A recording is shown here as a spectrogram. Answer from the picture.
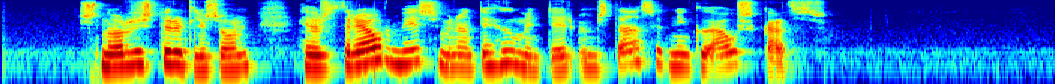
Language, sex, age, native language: Icelandic, female, 20-29, Icelandic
